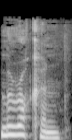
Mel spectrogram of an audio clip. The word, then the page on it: moroccan: British English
